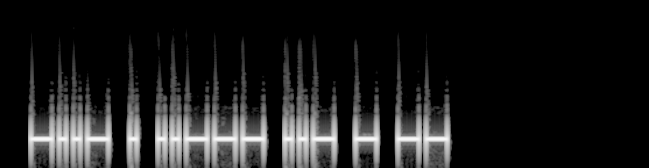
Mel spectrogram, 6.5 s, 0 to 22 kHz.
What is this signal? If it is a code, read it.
Morse code, heard as a keyed tone, about 17 wpm, 700 Hz. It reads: XE2UTM
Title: DXCC-100 Call Signs - 6 Characters - Repeated 2x - 17wpm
